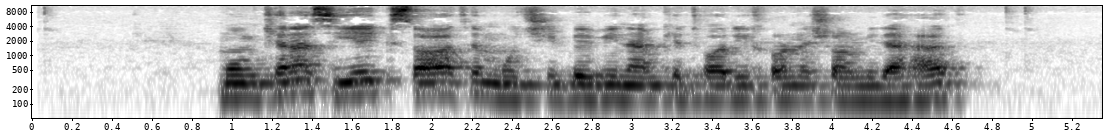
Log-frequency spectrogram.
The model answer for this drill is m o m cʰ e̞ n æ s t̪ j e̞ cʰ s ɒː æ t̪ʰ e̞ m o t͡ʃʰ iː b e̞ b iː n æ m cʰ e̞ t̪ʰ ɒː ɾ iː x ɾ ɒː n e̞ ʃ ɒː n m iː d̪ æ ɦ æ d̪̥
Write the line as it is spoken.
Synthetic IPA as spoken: m o m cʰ e̞ n æ s t̪ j e̞ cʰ s ɒː æ t̪ʰ e̞ m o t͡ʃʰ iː b e̞ b iː n æ m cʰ e̞ t̪ʰ ɒː ɾ iː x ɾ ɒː n e̞ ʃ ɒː n m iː d̪ æ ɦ æ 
